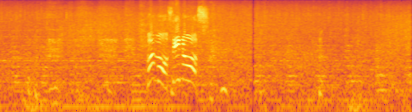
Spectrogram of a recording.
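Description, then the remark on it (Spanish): Steady heavy rain hisses throughout with a low rumble of thunder beneath during a storm at sea aboard a ship, while a man shouts urgently over the downpour midway through. “Porque sé que es por mi culpa que ha comenzado esta tormenta.”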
